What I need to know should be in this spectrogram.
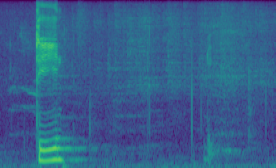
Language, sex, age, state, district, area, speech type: Hindi, male, 18-30, Madhya Pradesh, Seoni, urban, read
